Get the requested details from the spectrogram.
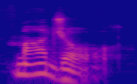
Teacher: we use the dark L because it's after a vowel at the end of the word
